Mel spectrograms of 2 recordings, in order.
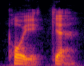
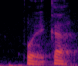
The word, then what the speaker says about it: pojke: syllable where the stress is on the first syllable and the ending is a recognizable traditional ending. Pojke, Pojke.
